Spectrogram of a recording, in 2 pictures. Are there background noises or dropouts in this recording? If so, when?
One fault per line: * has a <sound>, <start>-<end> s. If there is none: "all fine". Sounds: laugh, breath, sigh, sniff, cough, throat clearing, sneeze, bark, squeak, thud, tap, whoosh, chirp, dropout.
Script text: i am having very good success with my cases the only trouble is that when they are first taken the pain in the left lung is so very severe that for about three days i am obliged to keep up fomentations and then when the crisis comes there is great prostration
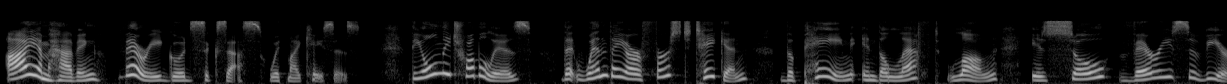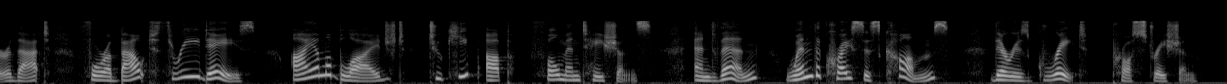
all fine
